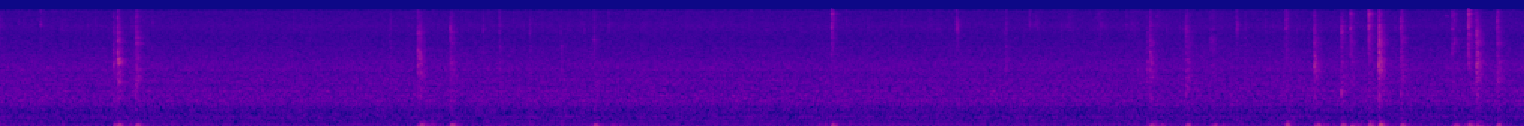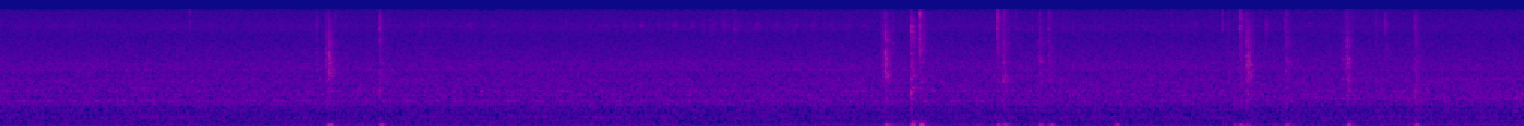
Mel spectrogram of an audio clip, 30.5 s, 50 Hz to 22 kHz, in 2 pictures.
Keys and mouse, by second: 18.6-30.4 drag.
